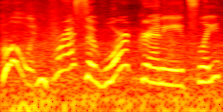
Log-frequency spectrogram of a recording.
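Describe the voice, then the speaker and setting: Eager high-voiced young warrior. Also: female voice, big pitch swings, normal speed, background noise. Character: eager, practical young female warrior ally. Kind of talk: video game character acting. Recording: music under the dialogue.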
